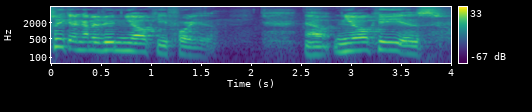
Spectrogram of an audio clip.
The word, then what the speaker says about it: gnocchi: red so this week i'm going to do gnocchi for you now gnocchi is one of those sort of little odd words it's spelled g-n-o-c-c-h-i it's actually an italian word and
